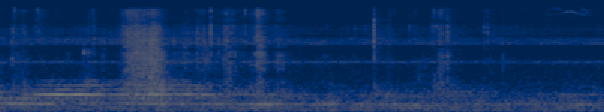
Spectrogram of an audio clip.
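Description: A young man bites into a paper-wrapped wrap.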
